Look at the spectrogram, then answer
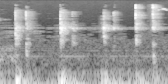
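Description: Keystrokes on a computer keyboard in bursts of quick clicks, about four short clusters spread over two seconds, close and moderately loud with no talking.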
